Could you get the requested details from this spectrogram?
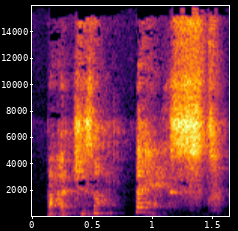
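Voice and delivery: high, soft, breathy-whispered musing; pondering Beaver. Acted. Beaver reads the sign aloud, softly wondering. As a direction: puzzle it out under your breath. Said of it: "pondered Beaver".

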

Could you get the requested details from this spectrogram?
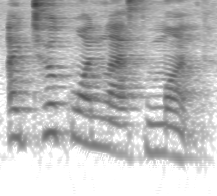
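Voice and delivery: plain reading voice

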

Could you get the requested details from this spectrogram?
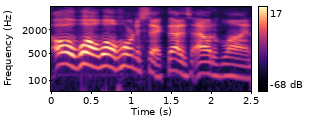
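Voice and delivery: high loud whoa, scolding; shocked outburst. Real, not acted. Gamer scolding his own player, loud shocked whoa. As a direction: react like your player went rogue.

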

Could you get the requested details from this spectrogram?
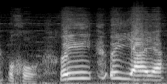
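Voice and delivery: high, loud panicked yelling. Real, not acted. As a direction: yell in fright as the zombie grabs.

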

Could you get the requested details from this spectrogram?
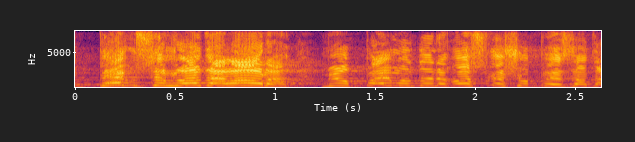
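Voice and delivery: high, loud mock panic; hammed-up urgent phone call; frantic retold call. Acted frantic call to wife.

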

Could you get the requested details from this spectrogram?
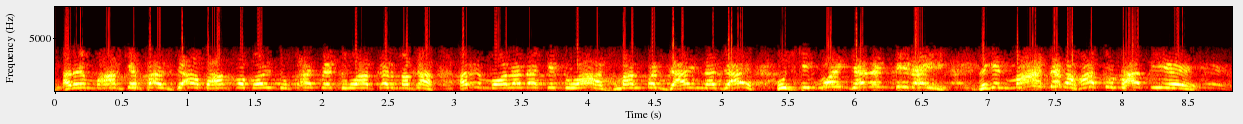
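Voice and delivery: high, ringing preacher's cry; impassioned preaching. Acted. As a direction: exhort the crowd to go to their mothers. Preacher exhorts the crowd.

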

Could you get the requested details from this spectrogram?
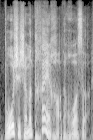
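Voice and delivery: ordinary delivery, nothing marked

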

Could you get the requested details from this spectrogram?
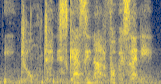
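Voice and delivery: quick whispered reprimand; fast scolding whisper. Real, not acted. Mother hushing her son at gathering.

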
